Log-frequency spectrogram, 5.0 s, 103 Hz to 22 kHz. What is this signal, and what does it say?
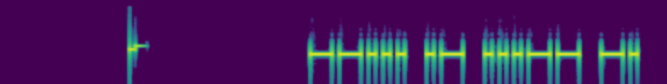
Morse code, heard as a keyed tone, about 22 wpm, 700 Hz. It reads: 7A3N
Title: Common Cut Numbers - 4-Digit 22wpm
